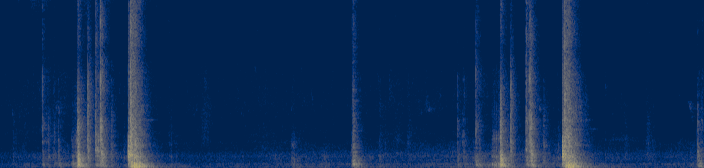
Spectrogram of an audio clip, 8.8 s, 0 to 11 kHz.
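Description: A C3 Corvette pace car's door and electric door locks make a series of sharp thuds and clicks at irregular intervals, with quiet gaps between them. No one speaks.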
